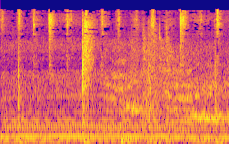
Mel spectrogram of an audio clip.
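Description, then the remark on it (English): A video game car drifts, its engine droning steadily while tires squeal in a continuous, loud skid, with brief bursts of higher screeching layered on top. “Oh, nice drift.”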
